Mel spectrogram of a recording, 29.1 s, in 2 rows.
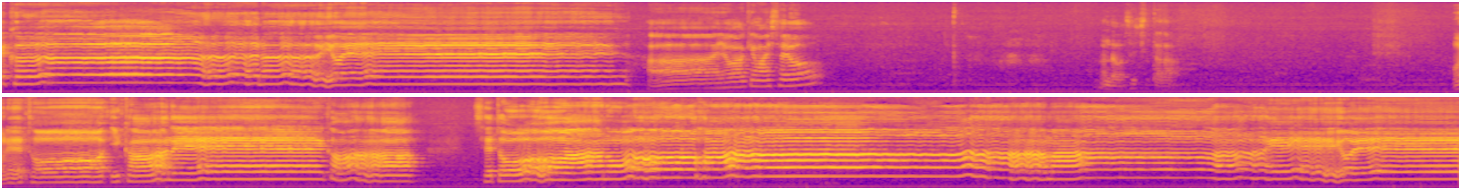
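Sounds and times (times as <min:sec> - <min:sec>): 
Japanese minyo folk song singing in Minamiboso: 0:00.0 - 0:08.2, 0:14.5 - 0:29.1.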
